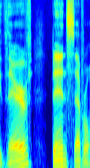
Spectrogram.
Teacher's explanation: we want to say these contractions light we want to say them fast and we want to say them a little bit lower in Pitch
